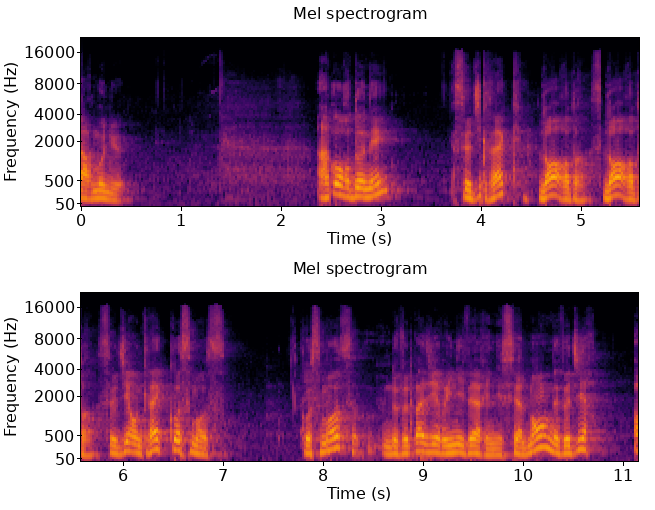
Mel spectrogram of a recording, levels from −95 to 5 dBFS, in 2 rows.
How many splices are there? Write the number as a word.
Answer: three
